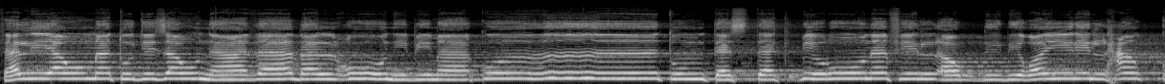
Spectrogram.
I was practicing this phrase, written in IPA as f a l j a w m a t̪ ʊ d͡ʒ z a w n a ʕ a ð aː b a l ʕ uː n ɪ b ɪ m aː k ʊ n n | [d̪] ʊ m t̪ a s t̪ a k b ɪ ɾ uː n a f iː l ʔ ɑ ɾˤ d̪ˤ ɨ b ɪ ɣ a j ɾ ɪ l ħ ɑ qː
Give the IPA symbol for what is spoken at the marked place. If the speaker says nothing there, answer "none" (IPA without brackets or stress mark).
t̪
